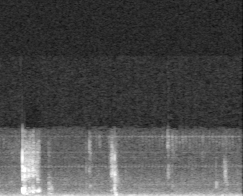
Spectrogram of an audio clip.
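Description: Near silence with a few faint, brief rustles from paper oracle cards being handled and laid down. The loudest is a short rustle about a quarter second in, and a smaller one comes a little after a second.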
